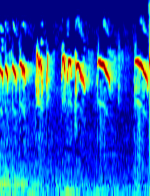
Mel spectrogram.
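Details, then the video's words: Javan grey-throated white-eye giving a busy string of high whistled notes, quick doubled chips and drawn-out descending slurs, nearly continuous over three seconds. "Burung Opior Jawa, burung opior gacor"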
